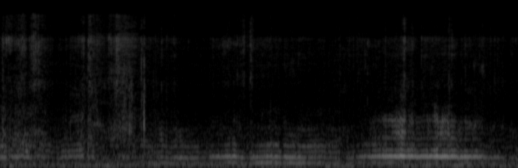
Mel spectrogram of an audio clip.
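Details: Bee caught in the bush during an insect hunt, giving a continuous, steady buzzing drone that swells louder toward the end, with occasional ticks and handling noises.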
